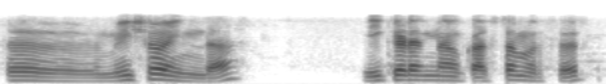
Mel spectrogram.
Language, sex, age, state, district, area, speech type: Kannada, male, 18-30, Karnataka, Chitradurga, rural, conversation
